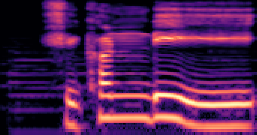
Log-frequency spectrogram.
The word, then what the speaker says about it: শিখণ্ডী: কাশ্যশ্চ পরমেশ্বাসঃ শিখণ্ডী, এই ডিতে টান, ইকারে টান দীর্ঘ, শিখণ্ডী সেটা কিনা তালিব্য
